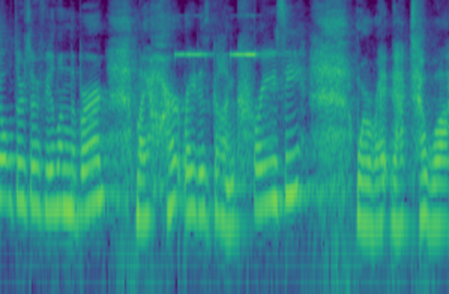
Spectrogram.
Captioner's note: timer beeps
